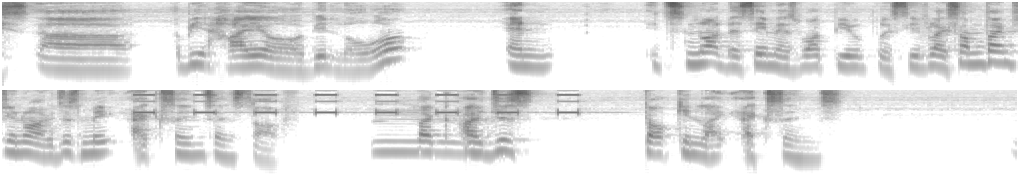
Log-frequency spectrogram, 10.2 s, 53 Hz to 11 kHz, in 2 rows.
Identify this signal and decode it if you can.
Beep code, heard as a piezo beeper, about 2650 Hz, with speech in English. 8 short. In AMI BIOS tables: display memory failure; in Dell tables: LCD failure.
